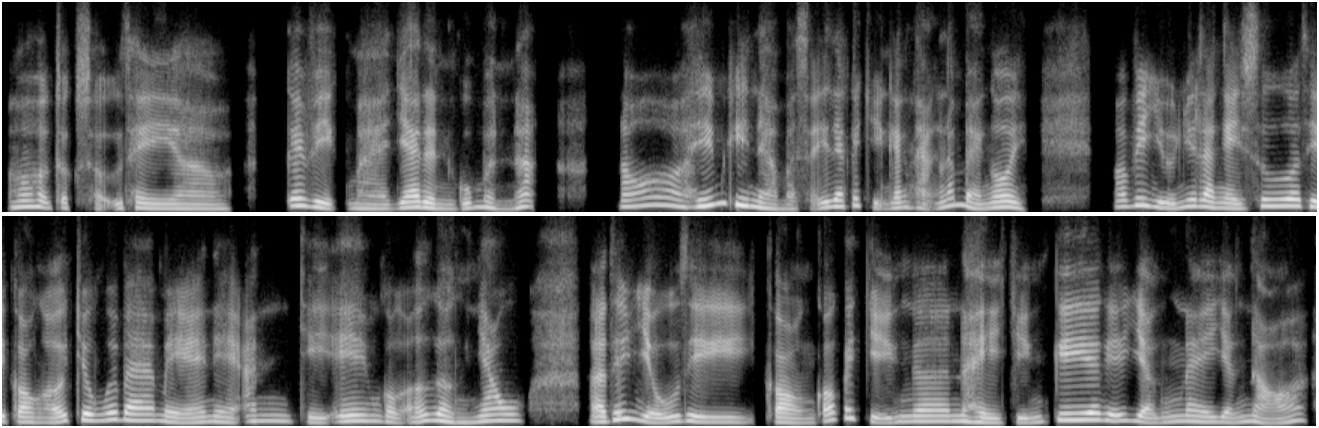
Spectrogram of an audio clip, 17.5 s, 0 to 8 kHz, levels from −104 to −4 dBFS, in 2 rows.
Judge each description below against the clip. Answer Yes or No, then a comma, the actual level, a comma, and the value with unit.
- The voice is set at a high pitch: Yes, high, 200 Hz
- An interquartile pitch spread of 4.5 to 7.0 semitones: Yes, average, 5.0 semitones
